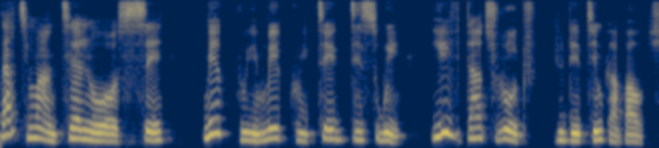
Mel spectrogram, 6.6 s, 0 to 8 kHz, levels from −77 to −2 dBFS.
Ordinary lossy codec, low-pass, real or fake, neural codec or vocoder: none; none; fake; codec, 16 kHz, 1 kbps, FunCodec, trained on Chinese and English, 50 frames a second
